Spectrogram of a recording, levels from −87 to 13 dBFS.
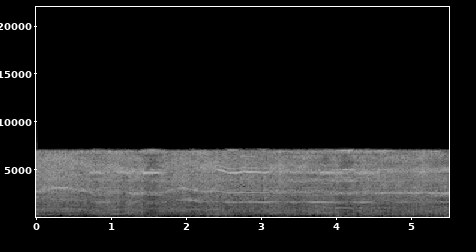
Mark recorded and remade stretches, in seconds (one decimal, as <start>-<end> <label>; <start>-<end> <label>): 0.0-2.4 remade; 2.4-3.1 recorded; 3.1-5.5 remade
